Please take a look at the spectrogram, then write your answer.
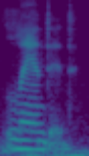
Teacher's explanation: the past tense of this regular verb is landed with the e as in sit and the D sound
